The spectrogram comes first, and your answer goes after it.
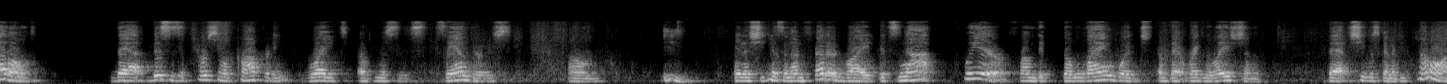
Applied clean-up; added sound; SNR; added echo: neural separator model SepFormer DNS4.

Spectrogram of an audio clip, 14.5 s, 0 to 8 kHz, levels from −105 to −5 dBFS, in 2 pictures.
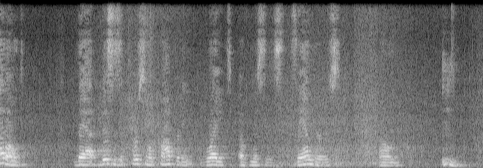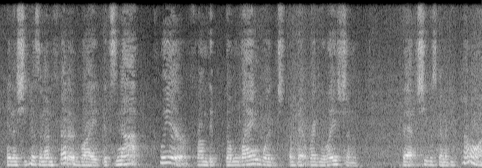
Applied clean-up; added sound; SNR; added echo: none; Waves, surf; 17 dB; reverberation time 0.3 s.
